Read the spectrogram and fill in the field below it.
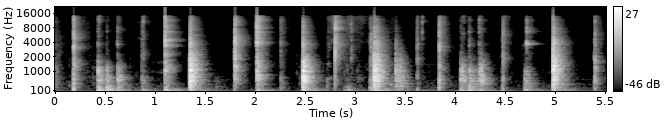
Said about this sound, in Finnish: talentti on siis se, että mä soitan teille purkkia. Tämä ei ole nyt ehkä ihan otollisin, tämä on tämmöinen uusio käytettävä kahvimuki. Katsotaan, pysyykö tämä hyppysissä, mutta se menee niin kuin näin.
